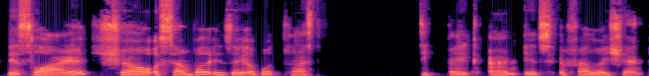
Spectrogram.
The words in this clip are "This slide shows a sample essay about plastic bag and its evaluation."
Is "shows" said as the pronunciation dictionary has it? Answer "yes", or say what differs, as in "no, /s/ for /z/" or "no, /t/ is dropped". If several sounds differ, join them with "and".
no, /z/ is dropped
